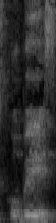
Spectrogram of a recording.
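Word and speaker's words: Kolbe: और कोबेज electrolytic reaction या कोबेज electrolysis में बेटा एल is silent over here, कोलबेज देंगे, दिस इज कोबेज बेटा, ये याद रखना, क्लियर।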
